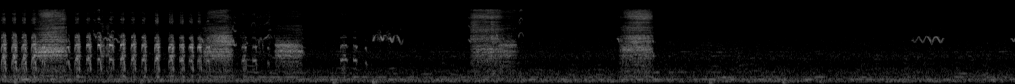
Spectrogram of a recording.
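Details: Nine 19-day-old barn owl chicks in a nest box on a chimney in Ságvár, Hungary, give a rapid pulsed rasp, then separate drawn-out hissing snores every second or two, with quiet short squeaks between.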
